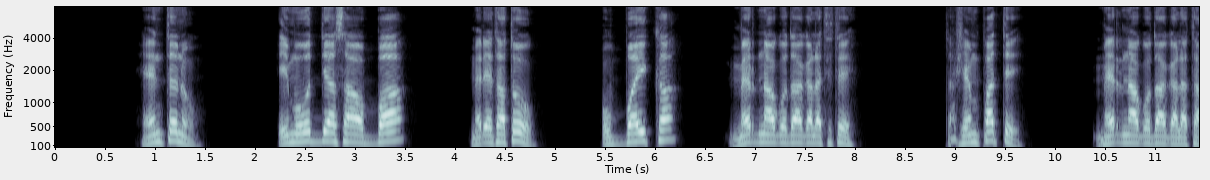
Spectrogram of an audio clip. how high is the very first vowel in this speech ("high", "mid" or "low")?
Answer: high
